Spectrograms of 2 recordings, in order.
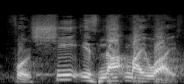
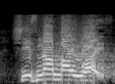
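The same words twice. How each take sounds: First: Slow, weighty reading of God's words; restrained reproach, slowly delivered; measured scripture reading. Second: Loud, raised-pitch divine rebuke; forceful, indignant scripture reading; angry God. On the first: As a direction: read it out slowly and deliberately. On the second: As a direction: thunder the scripture like a wronged husband. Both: Acted. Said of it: "Why is God so angry".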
